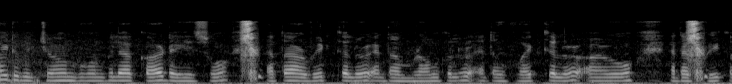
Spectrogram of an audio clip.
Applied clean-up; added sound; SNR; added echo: none; Sneeze; -2 dB; none.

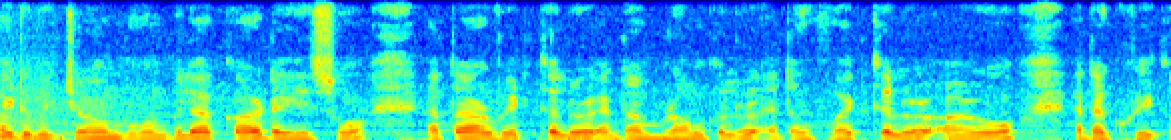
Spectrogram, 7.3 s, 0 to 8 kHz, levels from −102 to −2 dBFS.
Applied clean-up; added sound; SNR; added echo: none; none; none; none.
